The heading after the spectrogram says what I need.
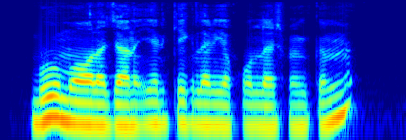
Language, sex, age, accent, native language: Uzbek, male, 19-29, Farg'ona, Uzbek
